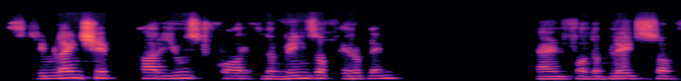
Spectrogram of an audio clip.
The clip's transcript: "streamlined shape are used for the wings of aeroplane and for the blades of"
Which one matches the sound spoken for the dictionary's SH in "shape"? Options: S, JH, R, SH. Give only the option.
SH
